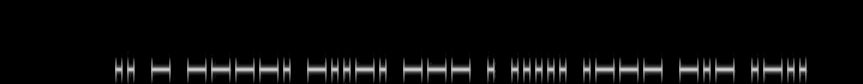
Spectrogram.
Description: Morse code, heard as a keyed tone, about 20 wpm, 700 Hz. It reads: IT9/OE5JKL
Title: Difficult Call Signs 20wpm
